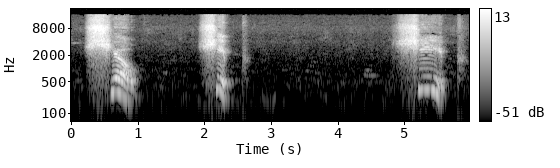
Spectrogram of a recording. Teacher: placing the tongue blade close to the hard palate behind the alveolar Ridge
